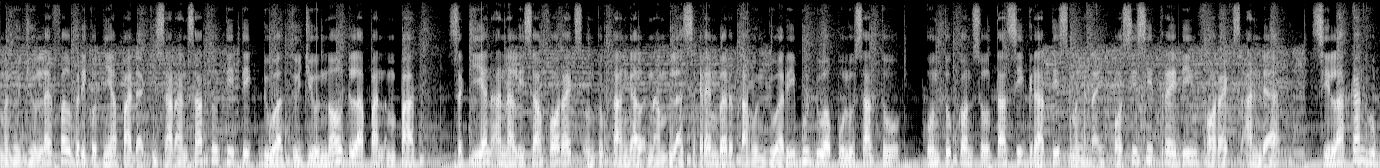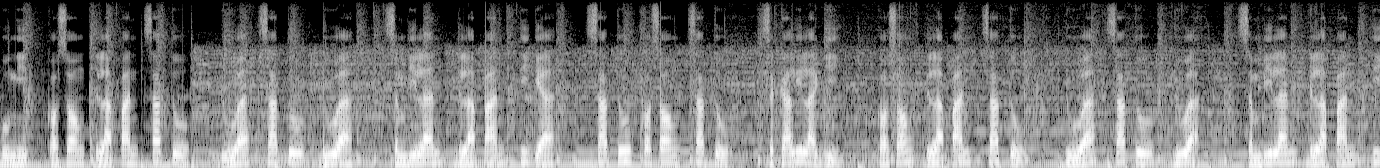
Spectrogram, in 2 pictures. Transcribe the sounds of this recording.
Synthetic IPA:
mənud͡ʒulɛfəlbəɾikut̪̚ɲapadakisaɾansat̪ut̪it̪ɪk̚duat̪ud͡ʒunɔldəlapanəmpat̪̚ | səkiananalisafɔɾɛksunt̪ʊk̚t̪aŋɡalənambəlasːɛt̪ɛmbərt̪aɦʊnduaɾibuduapuluhsat̪u | unt̪ʊkːɔnsult̪asiɡɾat̪ɪsməŋənaiposisit̪ɾedɪŋfɔɾɛksa̰nda | silakanɦubuŋikɔsɔŋdəlapansat̪u | duasat̪udua | səmbilandəlapant̪iɡa | sat̪ukɔsɔŋsat̪u | səkalilaɡi | kɔsɔŋdəlapansat̪u | duasat̪uduasəmbilandəlapant̪i

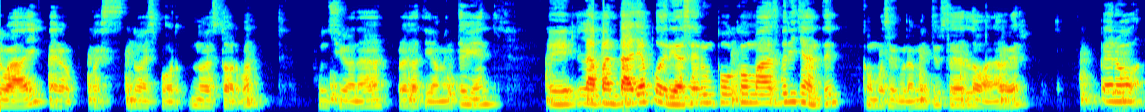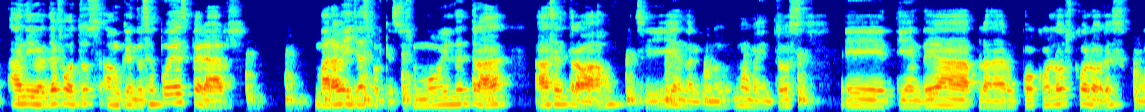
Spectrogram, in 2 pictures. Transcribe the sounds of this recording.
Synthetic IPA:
wajpe̞ɾopwe̞snoespoɾno̞est̪o̞ɾba | funsjo̞nare̞lat̪iβamẽ̞nt̪e̞βje̞n | elapant̪aʝapo̞ðɾiase̞ɾumpo̞ko̞mazbɾiʝant̪e̞ | ko̞mose̞ɣuɾamẽ̞nt̪eust̪e̞ðezlo̞β̞anaβe̞ɾ | pe̞ɾo̞aniβe̞ld̪e̞fo̞t̪o̞sa̰wŋke̞no̞se̞p̬we̞ð̞espe̞ɾaɾ | maɾaβiʎaspo̞ɾkeest̪oesunmoβild̪ent̪ɾaða | a̰seːlt̪ɾaβa̰xo̞sḭenalɣuno̞zmõ̞mẽ̞nt̪o̞s | et̪je̞nd̪e̞aplanaɾumpo̞kolo̞sko̞lo̞ɾe̞skom

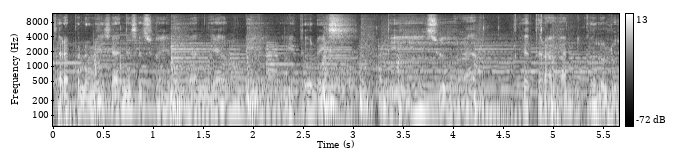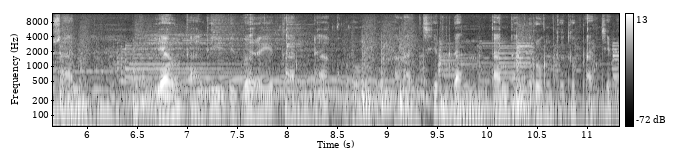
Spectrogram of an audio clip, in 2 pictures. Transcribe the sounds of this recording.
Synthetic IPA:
t͡ʃa̰ɾapənulisanɲasəsuajnəŋanjaŋdi | t̪ulɪs | disuɾat̪̚ | kət̪əɾaŋankəlulusan | jaŋt̪adidibəɾit̪andakuɾʊŋbukala̰ɲt͡ʃɪp̚dant̪andakuɾʊŋt̪ut̪uplaɲt͡ʃɪp̚

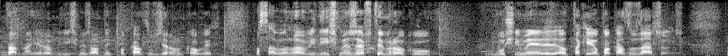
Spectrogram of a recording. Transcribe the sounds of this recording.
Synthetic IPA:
d̪avnaɲɛɾɔbʲilʲiɕmɘʐad̪nɘxpɔkazuvʑɛɾɔnkɔvɘxpɔsabɔnɔvʲilʲiɕmɘʐɛft̪ɘmɾɔku | muɕimɘɔt̪t̪ːakʲɛɡɔpɔkazuzat͡ʂɔ̰ɲt͡ɕ

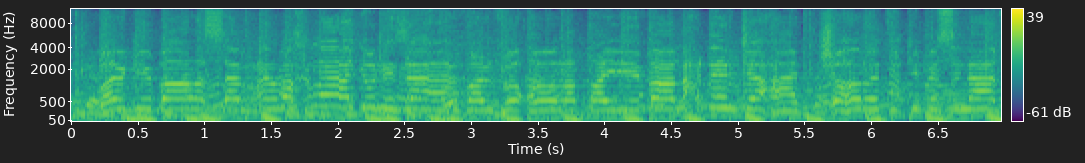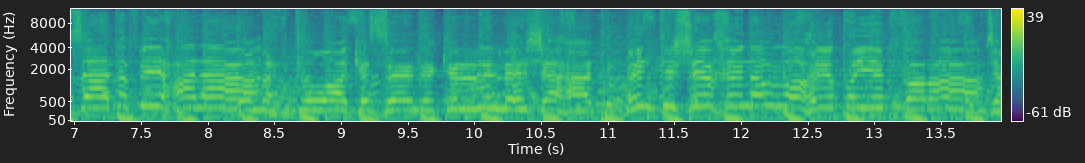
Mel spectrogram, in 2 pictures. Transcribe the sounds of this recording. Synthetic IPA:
walɡɪbɑːlɑsːɑmħiɾˤɑxlaɡwnɪzaːwbalfʊʔuːlɑt̪ˤːɑjːɪbamaħd̪ɪnd͡ʒaħad̪ʃʊhɾˤt̪kibɪsnaːbzaːd̪afiħalaːwmɪħt̪ʊwakazeːnikɪlːɪlːɪʃaɦad̪bɪnt̪iʃeːxɪnɑlːɑːhit̪ˤɑjːɪbθɑɾˤɑd͡ʒ

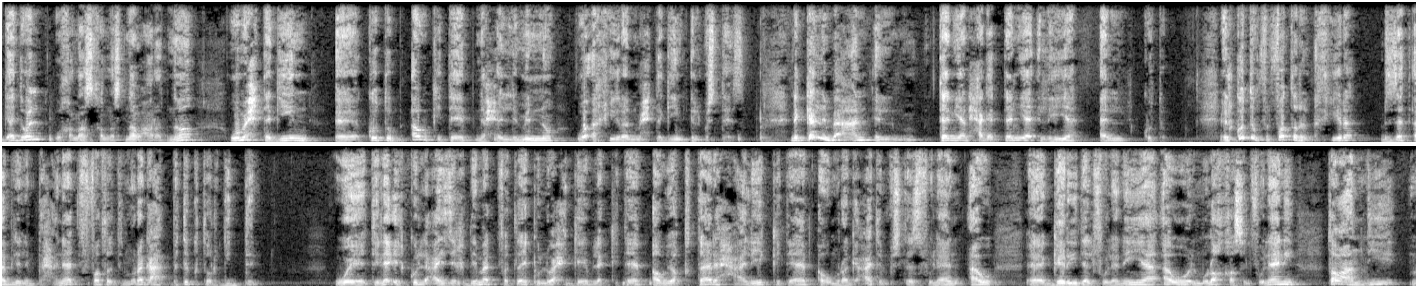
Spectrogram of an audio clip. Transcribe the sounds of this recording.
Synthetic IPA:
ɡæd̪wælwexɑlɑːsˤxɑlːɑsˤnɑːwʕɑ̰ɾˤɑd̪nɑː | wemeħt̪æːɡiːnkʊt̪obʔæwket̪æːbneħelːmɪnːoweʔæxiːɾænmeħt̪æːɡiːnelʔʊst̪æ̰ːz̥net̪̚kælːembæʔæʕanet̪ːænjælħaːɡæt̪ːænjæʔelːihejːæʔælkʊt̪o̥b̥̚ | ʔelkot̪obfilfɑt̪ɾˤɑlʔæxiːɾæbezːæːt̪ʔæblelemt̪ɪ̥ħanæːt̪fi̥fɑt̪ɾˤɑlmoɾˤɑːɡaʕabɪt̪ekt̪ɑɾˤɡed̪ːæn | wet̪elæːʔilkolːʕaːjezjexd̪ɪmækfæt̪læːʔikolːwaːħed̪̚ɡæjeblækːe̥t̪æːb̚ʔæwjeqt̪ɑɾˤeħʕa̰leːkːet̪æːbʔæwmoɾˤɑːɡaʕaːt̪elʔost̪æːzfolæːnʔæw | lɡæɾiːd̪ælfulæːnejːæʔæwelmolɑxːɑsˤelfulæːnit̪ˤɑbʕɑnd̪iː

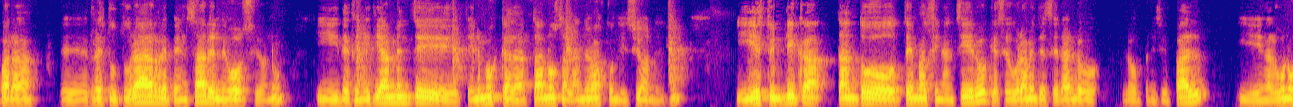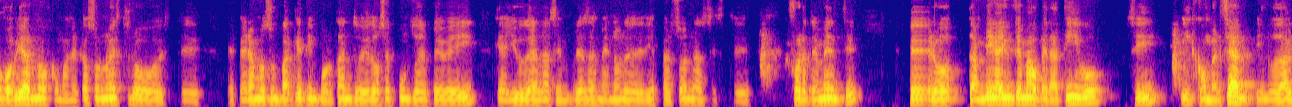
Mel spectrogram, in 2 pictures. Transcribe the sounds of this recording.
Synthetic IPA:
paɾa | erest̪ɾuk̚t̪uɾarre̞pe̞nsaɾe̞lne̞ɣo̞sjo̞no̞ | iðe̞finit̪iβamẽ̞nt̪e̞t̪e̞ne̞mo̞skeaðap̚t̪aɾno̞salaznwe̞βasko̞nd̪isjo̞ne̞sno̞ | ie̞st̪oimplikat̪ant̪o̞t̪e̞mafinansje̞ɾoke̞se̞ɣuɾame̞nt̪e̞se̞ɾalo | lo̞pɾinsipal | ie̞ŋalɣuno̞zɣo̞β̞je̞ɾno̞sko̞moeŋe̞lkaso̞nwe̞st̪ɾo̞est̪eː | spe̞ɾamo̞sumpake̞t̪eimpo̞ɾt̪ant̪e̞ð̞e̞ðo̞se̞punt̪ozðelpeβeikeaʝuð̞ealase̞mpɾes̬azme̞no̞ɾezðe̞ðjespe̞ɾso̞nasest̪efweɾt̪e̞mẽ̞nt̪e̞ | peɾo̞t̪ambje̞ŋajunt̪e̞maope̞ɾat̪iβ̞o̞ | siiko̞me̞ɾsjalind̪uðaβ

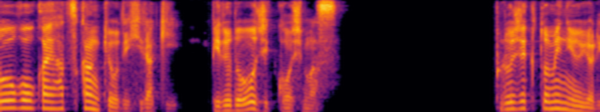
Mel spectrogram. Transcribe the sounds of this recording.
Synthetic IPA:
o̞ːɡo̞ːkaihat͡sɨ̥kãŋkʲo̞ːd̪e̞çiɾakʲi | b̥ʲiɾɯ̟d̪o̞ːʑikːo̞ːɕima̰sɨ̥ | pɯ̟ɾo̞ʑe̞kɯ̟̥t̪o̞me̞ɲ̟ʲɨːjo̞ɾʲ

